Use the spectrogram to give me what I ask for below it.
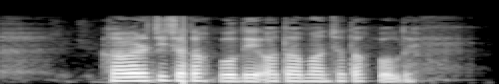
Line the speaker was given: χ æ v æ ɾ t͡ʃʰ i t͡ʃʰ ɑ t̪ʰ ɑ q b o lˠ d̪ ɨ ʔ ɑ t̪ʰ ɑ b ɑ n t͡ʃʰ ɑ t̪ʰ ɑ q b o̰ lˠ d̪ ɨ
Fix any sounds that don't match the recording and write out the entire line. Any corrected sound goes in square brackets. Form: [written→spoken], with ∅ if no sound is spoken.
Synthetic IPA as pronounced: χ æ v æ ɾ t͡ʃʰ i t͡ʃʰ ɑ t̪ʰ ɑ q b o lˠ d̪ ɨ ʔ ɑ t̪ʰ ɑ [b→m] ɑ n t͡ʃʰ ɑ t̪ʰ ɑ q b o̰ lˠ d̪ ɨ

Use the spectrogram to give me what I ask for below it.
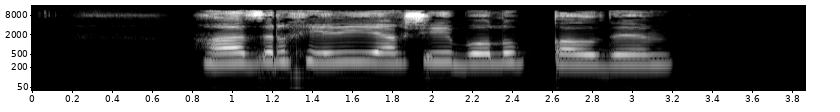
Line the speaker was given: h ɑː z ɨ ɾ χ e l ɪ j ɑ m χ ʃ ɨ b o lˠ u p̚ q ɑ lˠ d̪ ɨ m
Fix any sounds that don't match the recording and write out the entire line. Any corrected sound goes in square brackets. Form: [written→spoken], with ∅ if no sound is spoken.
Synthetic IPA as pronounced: h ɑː z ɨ ɾ χ e l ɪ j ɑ [m→∅] χ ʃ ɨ b o lˠ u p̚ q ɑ lˠ d̪ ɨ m

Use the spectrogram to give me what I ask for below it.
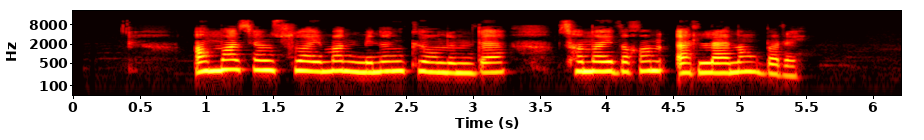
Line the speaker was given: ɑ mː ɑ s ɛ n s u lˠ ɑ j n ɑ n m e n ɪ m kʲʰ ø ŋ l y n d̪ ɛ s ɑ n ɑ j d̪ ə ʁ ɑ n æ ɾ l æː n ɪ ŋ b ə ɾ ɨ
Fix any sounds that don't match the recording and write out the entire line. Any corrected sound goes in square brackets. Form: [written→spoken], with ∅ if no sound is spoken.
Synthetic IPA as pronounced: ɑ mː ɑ s ɛ n s u lˠ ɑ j [n→m] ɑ n m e n ɪ [m→ŋ] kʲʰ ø ŋ l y [n→m] d̪ ɛ s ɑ n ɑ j d̪ ə ʁ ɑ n æ ɾ l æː n ɪ ŋ b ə ɾ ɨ

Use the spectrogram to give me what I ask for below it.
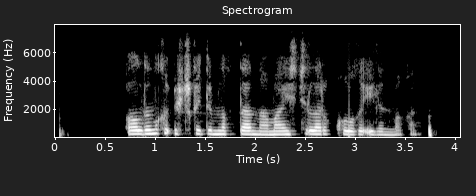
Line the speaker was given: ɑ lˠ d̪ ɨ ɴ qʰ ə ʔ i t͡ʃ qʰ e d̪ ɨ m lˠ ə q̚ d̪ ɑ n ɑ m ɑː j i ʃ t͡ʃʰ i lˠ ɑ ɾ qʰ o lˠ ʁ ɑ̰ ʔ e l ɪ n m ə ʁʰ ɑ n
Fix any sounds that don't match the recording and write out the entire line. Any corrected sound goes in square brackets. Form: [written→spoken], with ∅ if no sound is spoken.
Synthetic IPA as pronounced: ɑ lˠ d̪ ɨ ɴ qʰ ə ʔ [i→y] t͡ʃ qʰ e [d̪→t̪] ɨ m lˠ ə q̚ [d̪→t̪] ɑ n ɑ m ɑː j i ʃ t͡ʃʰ i lˠ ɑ ɾ qʰ o lˠ ʁ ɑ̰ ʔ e l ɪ n m ə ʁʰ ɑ n

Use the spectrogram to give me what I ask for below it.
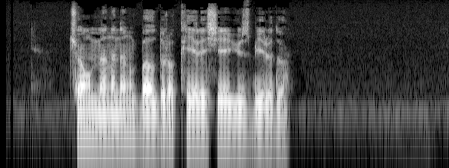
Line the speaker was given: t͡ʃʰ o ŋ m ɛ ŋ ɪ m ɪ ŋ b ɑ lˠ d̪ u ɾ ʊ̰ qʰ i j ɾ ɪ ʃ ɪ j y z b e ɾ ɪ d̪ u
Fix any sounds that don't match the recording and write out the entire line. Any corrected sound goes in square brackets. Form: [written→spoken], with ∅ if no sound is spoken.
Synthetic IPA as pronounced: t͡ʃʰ o ŋ m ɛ ŋ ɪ [m→n] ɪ ŋ b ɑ lˠ d̪ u ɾ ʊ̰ qʰ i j ɾ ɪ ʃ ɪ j y z b e ɾ ɪ d̪ u

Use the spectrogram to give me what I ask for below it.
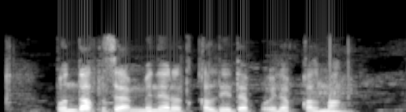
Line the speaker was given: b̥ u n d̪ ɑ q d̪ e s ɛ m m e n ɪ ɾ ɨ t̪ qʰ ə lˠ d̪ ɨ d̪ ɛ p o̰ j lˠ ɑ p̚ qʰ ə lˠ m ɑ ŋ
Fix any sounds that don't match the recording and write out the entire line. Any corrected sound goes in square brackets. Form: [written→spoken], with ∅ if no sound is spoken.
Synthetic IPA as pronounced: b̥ u n d̪ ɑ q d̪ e s ɛ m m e n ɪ ɾ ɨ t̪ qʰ ə lˠ d̪ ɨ d̪ ɛ p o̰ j lˠ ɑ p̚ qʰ [ə→ɑ] lˠ m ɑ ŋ

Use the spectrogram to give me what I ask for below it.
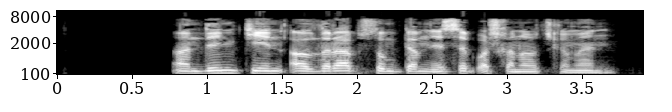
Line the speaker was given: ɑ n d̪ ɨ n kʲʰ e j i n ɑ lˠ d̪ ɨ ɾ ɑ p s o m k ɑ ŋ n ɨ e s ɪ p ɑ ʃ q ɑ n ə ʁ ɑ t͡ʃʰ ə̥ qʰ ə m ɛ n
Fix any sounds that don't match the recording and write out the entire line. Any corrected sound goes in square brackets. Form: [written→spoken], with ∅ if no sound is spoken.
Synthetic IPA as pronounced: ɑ n d̪ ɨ n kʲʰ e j i n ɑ lˠ d̪ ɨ ɾ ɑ p s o m k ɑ [ŋ→m] n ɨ e s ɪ p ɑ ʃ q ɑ n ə ʁ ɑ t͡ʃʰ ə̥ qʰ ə m ɛ n

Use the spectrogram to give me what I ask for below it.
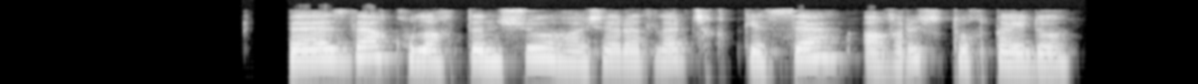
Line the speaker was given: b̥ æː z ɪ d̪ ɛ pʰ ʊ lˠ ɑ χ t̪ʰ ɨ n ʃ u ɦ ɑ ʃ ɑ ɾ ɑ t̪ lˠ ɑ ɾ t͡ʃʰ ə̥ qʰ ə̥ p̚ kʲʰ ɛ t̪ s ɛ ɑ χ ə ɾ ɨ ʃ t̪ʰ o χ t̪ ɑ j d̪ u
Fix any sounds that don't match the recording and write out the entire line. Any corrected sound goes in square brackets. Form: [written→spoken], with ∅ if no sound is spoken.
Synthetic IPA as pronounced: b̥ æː z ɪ d̪ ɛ [pʰ→qʰ] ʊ lˠ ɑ χ [t̪ʰ→t̪] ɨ n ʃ u ɦ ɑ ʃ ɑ ɾ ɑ t̪ lˠ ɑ ɾ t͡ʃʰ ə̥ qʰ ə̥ p̚ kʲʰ ɛ t̪ s ɛ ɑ [χ→ʁ] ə ɾ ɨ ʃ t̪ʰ o χ t̪ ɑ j d̪ u

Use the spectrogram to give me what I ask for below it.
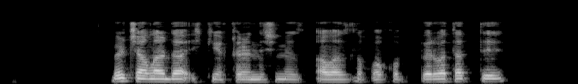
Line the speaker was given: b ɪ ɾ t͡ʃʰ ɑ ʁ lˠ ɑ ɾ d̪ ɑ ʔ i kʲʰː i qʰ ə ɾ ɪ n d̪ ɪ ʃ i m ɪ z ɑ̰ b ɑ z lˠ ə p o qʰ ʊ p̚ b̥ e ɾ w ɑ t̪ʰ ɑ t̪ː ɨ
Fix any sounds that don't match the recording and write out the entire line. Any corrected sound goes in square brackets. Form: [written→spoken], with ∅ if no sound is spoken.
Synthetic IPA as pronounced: b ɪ ɾ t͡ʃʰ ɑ ʁ lˠ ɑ ɾ d̪ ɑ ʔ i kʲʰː i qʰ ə ɾ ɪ n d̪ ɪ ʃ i m ɪ z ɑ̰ [b→w] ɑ z lˠ ə [p→q] o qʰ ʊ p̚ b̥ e ɾ w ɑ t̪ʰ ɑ t̪ː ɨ

